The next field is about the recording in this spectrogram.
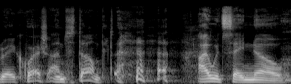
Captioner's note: laughing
